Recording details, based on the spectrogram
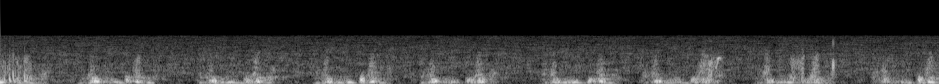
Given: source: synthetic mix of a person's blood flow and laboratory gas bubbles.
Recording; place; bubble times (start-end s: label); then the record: Doppler ultrasound of blood flow; precordium
0.01-0.29 s: bubbles
7.00-7.24 s: bubbles
7.88-8.06 s: bubbles
8.30-8.38 s: bubbles
From the record:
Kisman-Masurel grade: 122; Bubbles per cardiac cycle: 1 to 2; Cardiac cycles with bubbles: 10 to 50%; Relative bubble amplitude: moderate (0.250 to 0.450); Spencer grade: 2 (many but less than half of the cardiac periods contain bubble signals, singularly or in groups); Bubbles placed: only in the low amplitude regions of the cardiac cycle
